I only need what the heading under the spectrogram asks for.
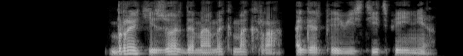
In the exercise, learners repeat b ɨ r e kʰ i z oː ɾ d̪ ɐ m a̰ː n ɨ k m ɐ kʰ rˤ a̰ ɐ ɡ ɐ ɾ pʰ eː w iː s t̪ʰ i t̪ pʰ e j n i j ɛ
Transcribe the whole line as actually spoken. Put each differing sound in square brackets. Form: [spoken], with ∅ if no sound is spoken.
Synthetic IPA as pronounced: b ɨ r e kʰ i z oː ɾ d̪ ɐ m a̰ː [m] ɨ k m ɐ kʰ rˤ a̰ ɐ ɡ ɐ ɾ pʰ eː w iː s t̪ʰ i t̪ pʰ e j n i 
